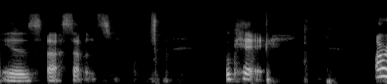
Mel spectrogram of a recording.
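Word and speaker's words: CEvNS: It's a Greek letter nu, which is pronounced like a V.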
